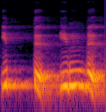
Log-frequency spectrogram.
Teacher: இந்த நாக்கோட நுனி மேல்வாய் பல்லினோட அடி, மேல்வாய் பல்லு இருக்கு இல்லைங்களா, அதோட அடியை போய் வருடும். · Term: நாவின் நுனி மேல்வாய் பல்லின் அடி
